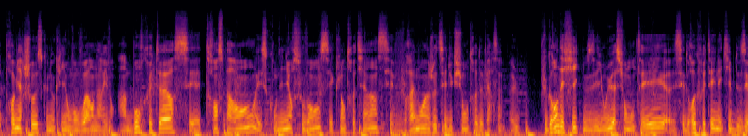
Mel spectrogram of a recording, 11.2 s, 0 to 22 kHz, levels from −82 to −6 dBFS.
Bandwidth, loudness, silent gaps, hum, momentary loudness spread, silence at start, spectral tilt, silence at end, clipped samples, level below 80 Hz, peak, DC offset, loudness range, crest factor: 15 kHz; -24 LUFS; none; none; 8 LU; 0 s; -5.5 dB/octave; 0 s; under 0.1%; -32 dBFS; -4 dBFS; under 0.1%; 3 LU; 20 dB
